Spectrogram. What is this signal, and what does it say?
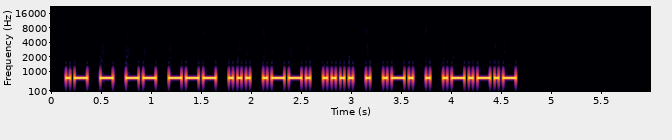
Morse code, heard as a keyed tone, about 28 wpm, 700 Hz. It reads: ATMOSPHERE.
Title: Sentences from Top 1600 Words 28wpm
